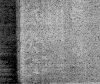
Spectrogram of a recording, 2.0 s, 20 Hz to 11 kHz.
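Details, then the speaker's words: Jeep 4.0 engine first start after a full rebuild, manual in neutral with clutch in: short crank, fires immediately to about 2200 rpm then settles near 1800, smooth even rumble with no tapping; good oil pressure, clean healthy start. "fire right up about 2200 rpms there"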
